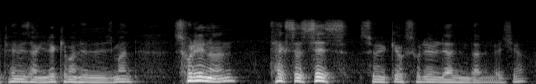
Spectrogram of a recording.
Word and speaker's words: Texas's: 텍사스고, 그 다음에 소유격은, 그러니까 주격은 텍사스고, 소유격은 텍사시스, 텍사시스. 이것도 그렇게 발음해라는 겁니다.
